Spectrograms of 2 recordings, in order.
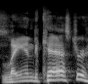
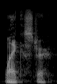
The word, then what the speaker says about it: Lancaster: Lancaster? – Lancaster. – Lancaster? – Lancaster. – Now, how do you say that properly? – Lancaster. – Lancaster. – Yes, not Lancaster. – Not Lancaster. – No. – Okay, because I think there was one.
